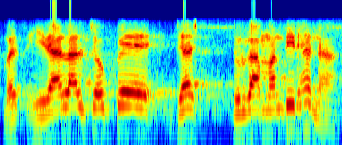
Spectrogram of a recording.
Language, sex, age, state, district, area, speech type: Hindi, male, 30-45, Bihar, Begusarai, rural, conversation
